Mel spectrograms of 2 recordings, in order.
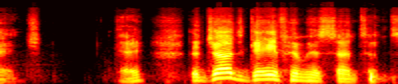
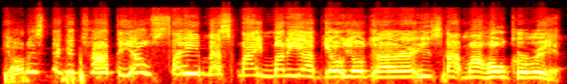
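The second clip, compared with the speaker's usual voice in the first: mock outraged witness. Mock witness protesting career claim.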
